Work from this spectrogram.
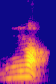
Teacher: ये जो ङ है, इसका उच्चारण कंठ और नासिका दोनों के प्रयोग से होगा। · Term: अनुस्वार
